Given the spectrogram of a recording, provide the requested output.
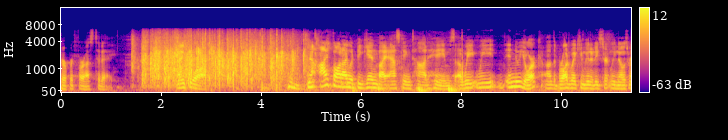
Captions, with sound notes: interpret for us today. Thank you all. [applause] Now, I thought I would begin by asking Todd Haimes, we in New York, the Broadway community certainly knows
